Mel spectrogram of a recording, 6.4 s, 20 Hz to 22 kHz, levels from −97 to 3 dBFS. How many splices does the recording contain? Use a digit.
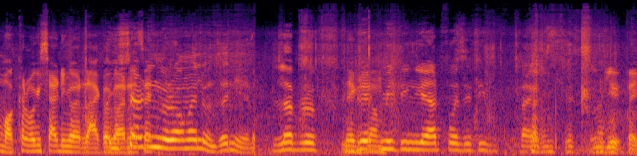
1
